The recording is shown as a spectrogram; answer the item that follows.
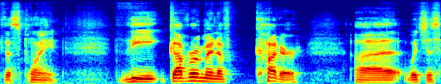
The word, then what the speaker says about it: Qatar: The government of Qatar, uh, which is how it's pronounced, is my apologies.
